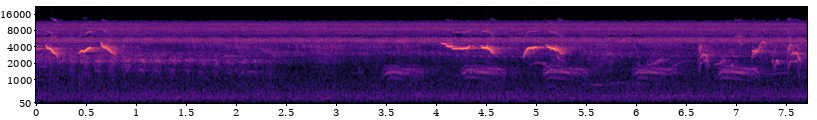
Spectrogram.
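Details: Oriental magpie-robin giving short bursts of high, slurred whistles at the start and again midway, with lower, softer notes between them and steady outdoor background noise throughout.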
